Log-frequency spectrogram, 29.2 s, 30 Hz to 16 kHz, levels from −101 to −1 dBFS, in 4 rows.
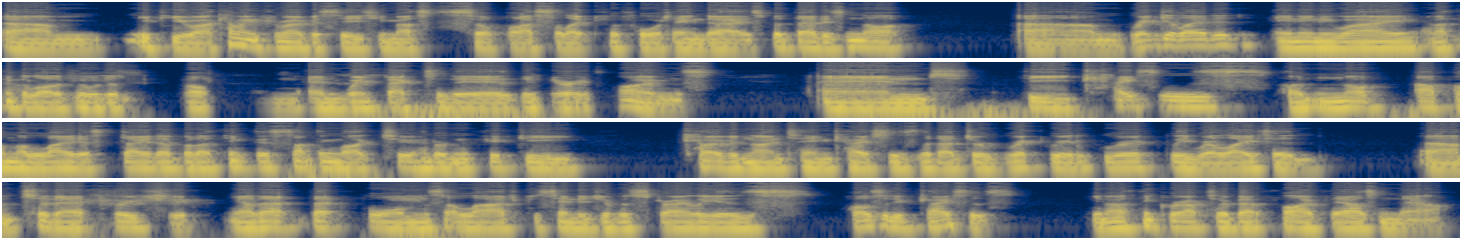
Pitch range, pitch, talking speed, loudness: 85-95 Hz, 90 Hz, 180 wpm, -19 LUFS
